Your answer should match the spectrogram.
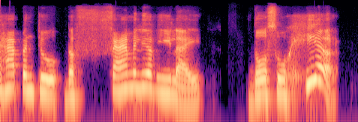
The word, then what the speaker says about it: Eli: of the high priest eli many of you pronounce the name as ali high priest eli because their father was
